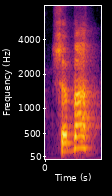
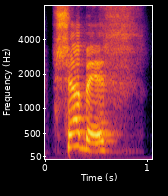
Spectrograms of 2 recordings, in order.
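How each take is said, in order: First: The word ends with a t sound. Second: The word ends with an s sound.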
